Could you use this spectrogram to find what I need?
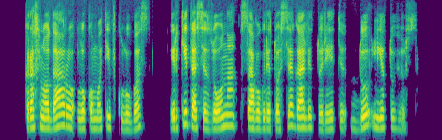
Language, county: Lithuanian, Utena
